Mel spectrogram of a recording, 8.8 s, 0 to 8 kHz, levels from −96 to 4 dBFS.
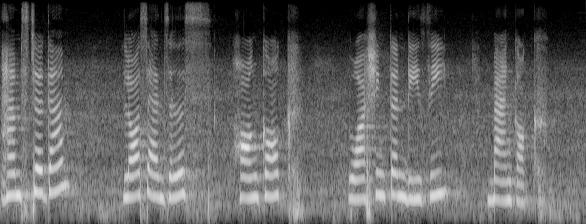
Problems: background sounds at intervals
